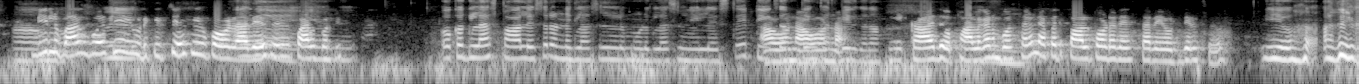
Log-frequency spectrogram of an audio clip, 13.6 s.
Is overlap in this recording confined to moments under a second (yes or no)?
yes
